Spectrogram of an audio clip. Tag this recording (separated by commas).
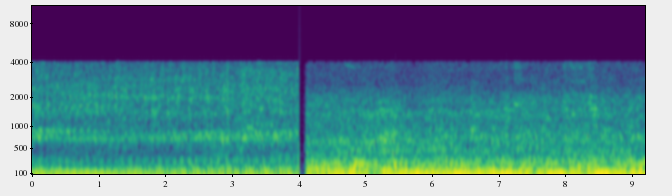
Speech, Boat, speedboat, Vehicle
